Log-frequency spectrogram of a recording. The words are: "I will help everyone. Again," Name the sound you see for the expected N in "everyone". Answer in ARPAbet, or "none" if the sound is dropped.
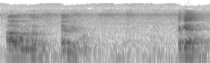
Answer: none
